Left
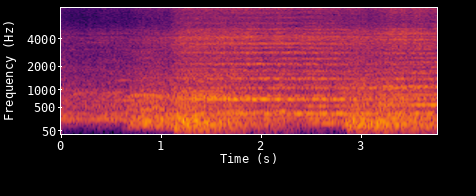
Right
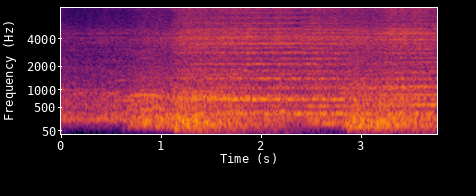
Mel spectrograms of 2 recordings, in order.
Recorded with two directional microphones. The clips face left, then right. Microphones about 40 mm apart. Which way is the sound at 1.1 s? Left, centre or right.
Left.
